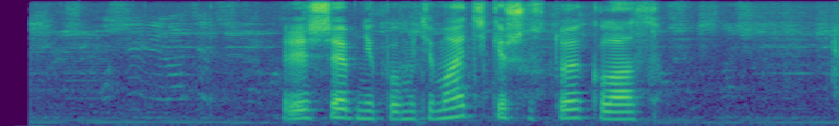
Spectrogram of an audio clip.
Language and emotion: Russian, neutral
